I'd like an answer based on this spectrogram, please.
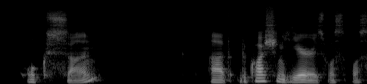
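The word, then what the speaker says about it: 奥さん: Okusan, I think it was, where this U is silent for some reason. Okusan.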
